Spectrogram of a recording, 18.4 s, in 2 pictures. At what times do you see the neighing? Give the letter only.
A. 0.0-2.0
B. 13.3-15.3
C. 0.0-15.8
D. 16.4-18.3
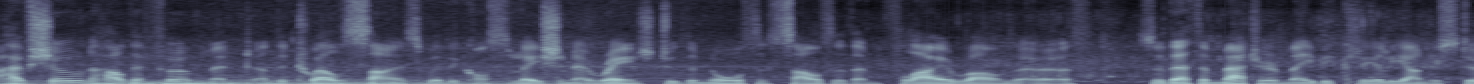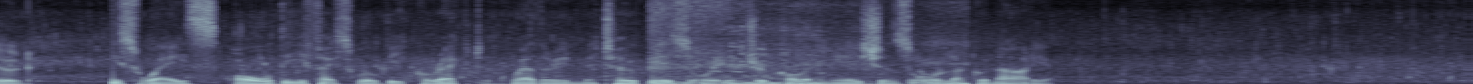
B.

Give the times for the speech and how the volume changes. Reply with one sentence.
You can hear the speech from 0.0 to 15.8 s, at a steady volume.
